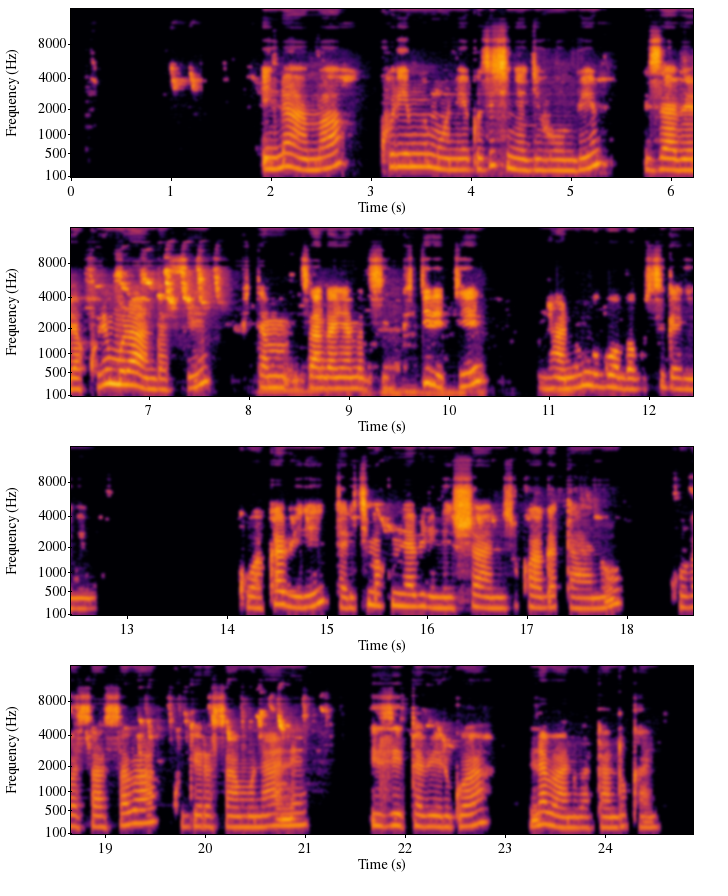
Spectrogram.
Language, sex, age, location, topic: Kinyarwanda, female, 18-24, Kigali, health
